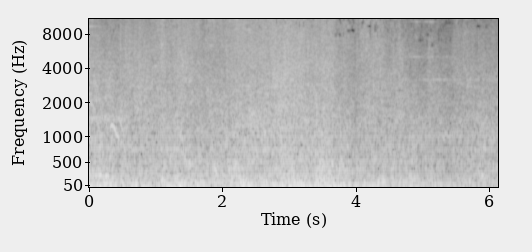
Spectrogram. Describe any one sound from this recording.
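Video game combat effects crackle and boom in a crowded battle.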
